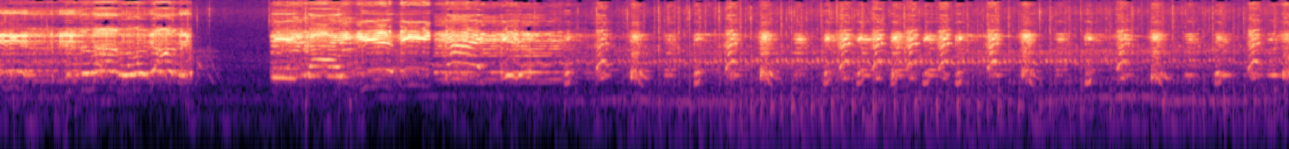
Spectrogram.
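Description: Pikachu walking-and-singing plush toy playing its built-in song through a small speaker: a high synthetic voice singing over music. The song breaks off briefly about two seconds in, then resumes, with a quick steady beat in the second half.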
